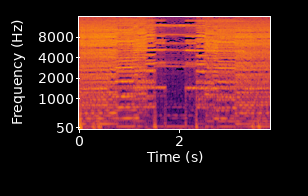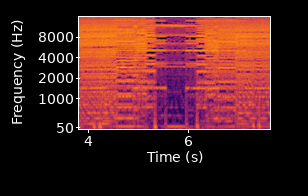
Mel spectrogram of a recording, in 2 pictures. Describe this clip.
A squeeky, industrial sound.
industrial, machine, machinery, noise, robot, robotic, squeeky, weird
